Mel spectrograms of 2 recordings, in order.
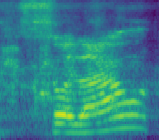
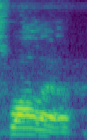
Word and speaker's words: Solao: Justin Solao? It's actually pronounced swallow. Swallow?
